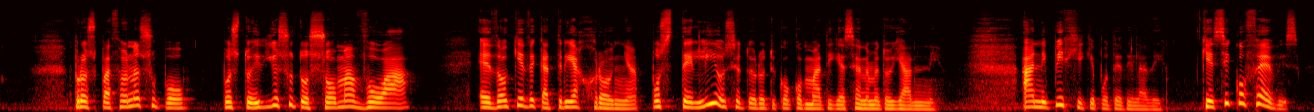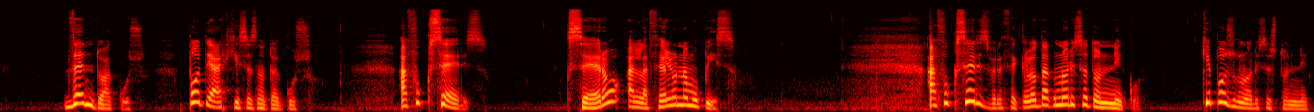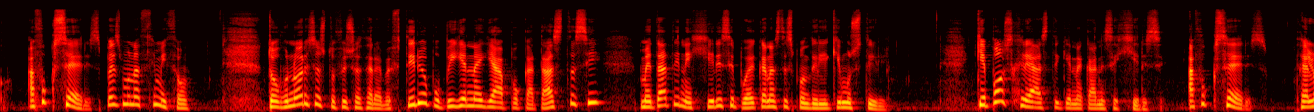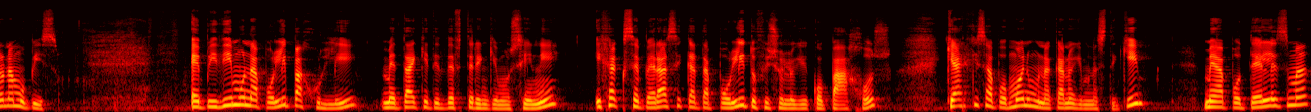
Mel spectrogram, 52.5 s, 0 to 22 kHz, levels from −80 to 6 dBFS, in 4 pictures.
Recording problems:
none

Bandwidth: 15 kHz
